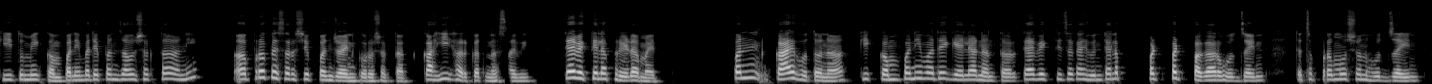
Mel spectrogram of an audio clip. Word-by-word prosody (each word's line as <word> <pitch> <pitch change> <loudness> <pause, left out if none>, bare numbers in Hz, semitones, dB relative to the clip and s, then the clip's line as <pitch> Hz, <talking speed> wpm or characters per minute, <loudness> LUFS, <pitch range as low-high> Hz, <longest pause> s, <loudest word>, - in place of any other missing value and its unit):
की 225 0 -4
तुम्ही 225 0 0
कंपनीमध्ये 200 +6 +1
पण 235 -1 -1
जाऊ 230 0 +1
शकता 240 +3 -3
आणि 245 +8 -3 0.4
अ, 240 - +3
प्रोफेसरशिप 265 -7 +1
पण 205 -2 +2
जॉइन 170 -3 +3
करू 165 -1 -1
शकतात 160 -2 -4 0.2
काही 225 +4 +2
हरकत 180 -2 -1
नसावी. 160 0 -4 0.4
त्या 305 +1 +9
व्यक्तीला 270 -2 +4
फ्रीडम 190 -4 +2
आहेत. 150 -1 0 0.8
पण 295 0 +2 0.2
काय 250 +3 +8
होतं 190 -4 0
ना 165 +2 +1 0.2
की 255 - -4
कंपनीमध्ये 270 +4 +1
गेल्यानंतर, 195 -6 0
त्या 235 0 +3
व्यक्तीचं 240 +1 -3
काय 245 -1 -1
होईल, 215 0 -1
त्याला 250 +2 0 0.3
पट-पट 255 +2 +1
पगार 195 0 +5
होत 180 -3 0
जाईल, 180 0 -1 0.3
त्याचं 250 - -7
प्रमोशन 235 +1 -1
होत 185 -3 -5
जाईल. 175 0 0
225 Hz, 170 wpm, -22 LUFS, 180-250 Hz, 0.8 s, त्या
